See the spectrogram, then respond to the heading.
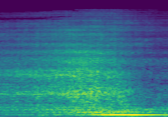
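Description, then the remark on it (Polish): A car engine hums low and steady with a broad rushing noise, its drone thickening for a moment before easing slightly as it pulls away. No voices are present. “Kradzionym samochodem wyjechał z miasta.”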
